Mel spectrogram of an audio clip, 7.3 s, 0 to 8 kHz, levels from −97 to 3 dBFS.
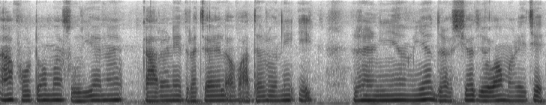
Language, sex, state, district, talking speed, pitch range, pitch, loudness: Gujarati, male, Gujarat, Valsad, 105 wpm, 130-145 Hz, 140 Hz, -16 LUFS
